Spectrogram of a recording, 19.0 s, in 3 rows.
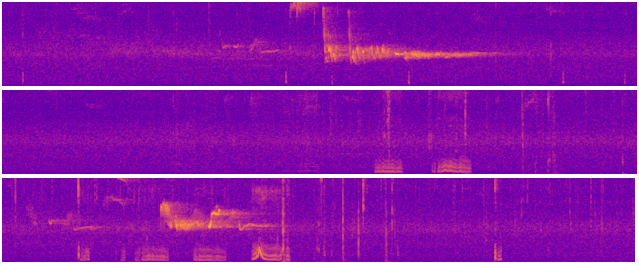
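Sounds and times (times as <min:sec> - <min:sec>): bird song phrase: 0:00.7 - 0:05.0, 0:13.0 - 0:15.5
birds calling: 0:00.8 - 0:05.7, 0:10.1 - 0:11.9, 0:12.9 - 0:15.7.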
